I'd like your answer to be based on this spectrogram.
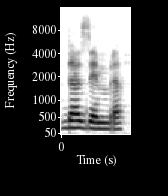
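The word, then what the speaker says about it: desembre: Mm, dezembre. Yeah, it's more dezembre. Of a kind of Z sound, yeah, like dezembre.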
